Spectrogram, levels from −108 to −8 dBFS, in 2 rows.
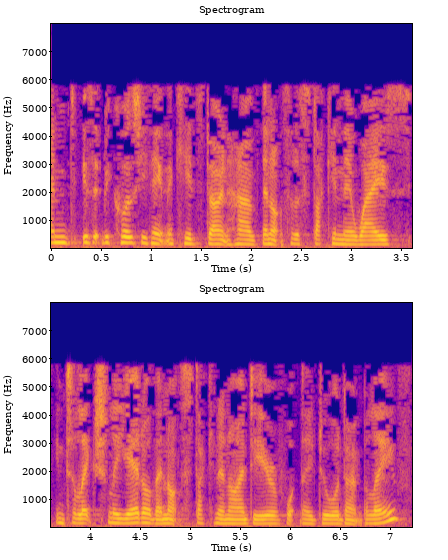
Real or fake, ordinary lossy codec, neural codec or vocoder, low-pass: real; MP3, 24 kbps; none; 7.2 kHz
